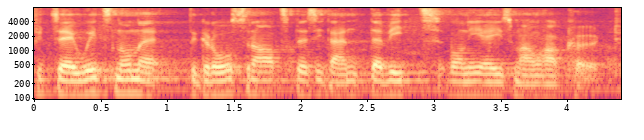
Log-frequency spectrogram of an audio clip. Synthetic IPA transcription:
fəɾt͡sɛwɪt͡snʊnəd̪̥əɾɡ̥ɾoːsɾɑːtspɾɛsid̪ænt̚dəʋɪt͡sʋɔnɪɛɪsmɑːlhɑkʰhø̰ːt

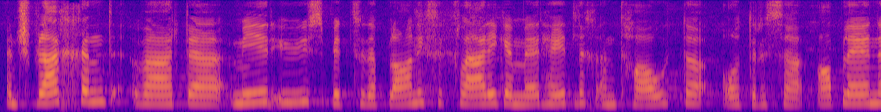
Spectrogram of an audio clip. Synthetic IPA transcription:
ɛntʃpɾɛχəndvæːɾd̥əmɪːɾyːsb̥ɪt͡sudəplɑːnɪksɛklæːɾɪɡəmeːɾɦɛɪtlɪχɛnthɑltəʔɔd̥əɾsəʔɑblɛːnə

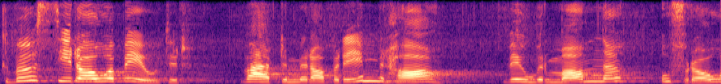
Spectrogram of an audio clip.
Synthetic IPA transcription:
ɡ̥vøsiɾɔwəbɪld̥əɾ | væːɾd̥əməɾɑbəɾɪmːəɾɦɑː | vɪlməɾmɑnːəufɾɔw

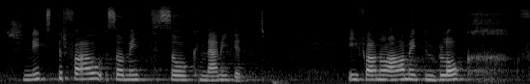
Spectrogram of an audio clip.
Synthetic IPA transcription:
ɪʃnɪtd̥əɾfɑlsomɪtsoːknæmiɡət | ɪfɑŋnoɑːmɪtːəmblɔkχf

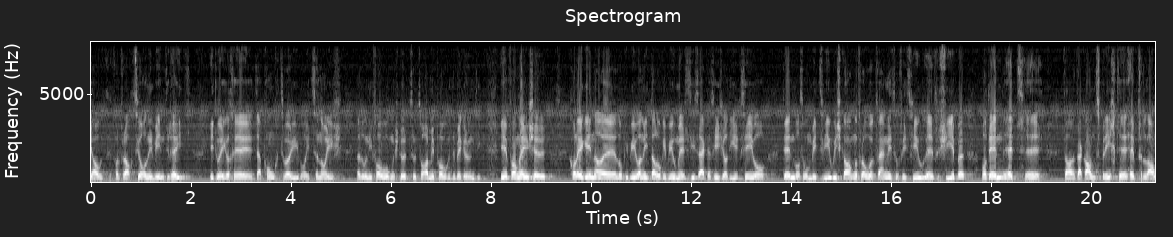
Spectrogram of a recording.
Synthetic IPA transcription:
hɑwt̪ | fɔɾfɾɑkt͡sjoːnɪɾmɪndəɾhɛɪt̪ | ɪtuɛɪɡələχɛːd̥æpʰʊŋktt͡sʋœʏʋɔɪt͡sənɔjɪʃ | d̥ɑduənifɔwʊŋəɾʃtʏt͡səʊt͡svɑːɾmɪtfɔlɡəd̪əɾbeɡɾʉnd̪iɡ | ɪfɑŋːɛɪnʃə | kʰɔleːɡɪnɑɛlʊɡibiwɑnit̪ɑlʊɡibiwmɛɾsisæɡ̥əsiɪʃjɑd̪iəksiːʋo | d̥ɛnʋosʊmbɪt͡sʋiːwɪʃkɑŋːəfɾɔwəkfæŋnɪsʊfɪt͡sʋiːwɛfəɾʃiəbə | ʋod̥̪ɛnhɛt̪ɛ | d̥ɑd̥æɡ̥ɑnt͡spɾɪχtɛhɛpfəɾlɑŋ

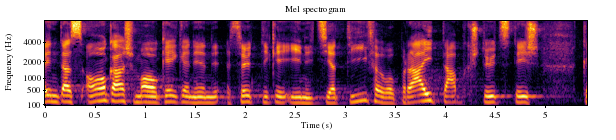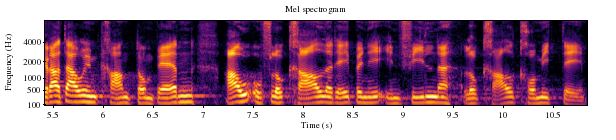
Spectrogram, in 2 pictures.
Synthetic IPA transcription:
ɛndasɑ̃ːɡaʃmɑ̃ːɡeːɡənisøtɪɡiʔinit͡sjatiːfəvob̥raɪtapkʃtʏt͡stɪʃ | ɡ̥radaʊɪmkʰantonbɛɾn | aʊʔʊflokʰaːləɾebəniʔɪnfilnəlokʰa̰ːlkʰɔmitḛː

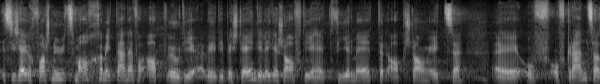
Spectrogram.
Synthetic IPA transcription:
əsɪʃɛɪfɑχfɑʃtnyːt̚t͡smɑχːəmɪt̚d̥̪ɛnəfɔʔɑpːʋɪld̪iʋɪld̥iəb̥ɛʃteːənd̪ilɪɡəʃɑftd̥ihɛt̪fiːəɾmeːtəɾɑ̰pʃtɑŋɪt͡sə | ɛːʊfʊfɡ̥ɾænt͡sə

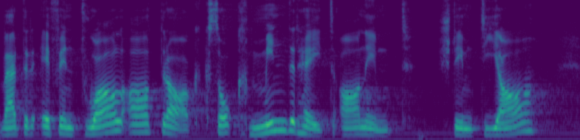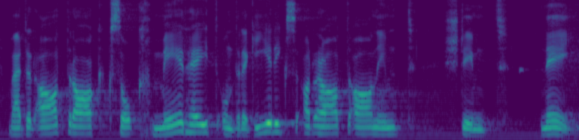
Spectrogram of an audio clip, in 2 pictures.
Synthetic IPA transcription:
ʋæːɾd̥əɾʔɛfɛntʰuaːlʔaːtɾɑːkksɔkχmɪndəɾɦɛɪtɑːnɪmt | ʃtɪmtjaɑː | væːɾdəɾɑːt̪ɾɑːkksɔkχmeːɾɦɛɪtʰʊndɾɛɡiəɾɪksɾaːtɑːnɪmt | ʃtɪmtnɛɪ

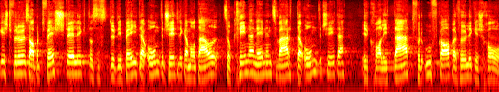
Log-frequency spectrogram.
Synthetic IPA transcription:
ɡɪʃtfɾøːsɑbəɾtfɛstʃtɛlːɪkd̥ɑsəsd̥ʊɾd̥ibɛɪdəʔʊntəɾʃɪːdlɪɡəmɔdælt͡sʊkχɪnənɛnənsʋæːrtəʔʊntəɾʃɪːd̥ə | ʔɪɾkʰʋɑlitæːtfɔɾufɡ̥ɑːbəɛɾfʏlːɪɡɪʃχoː

